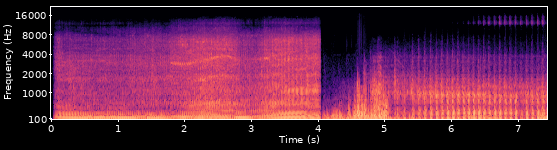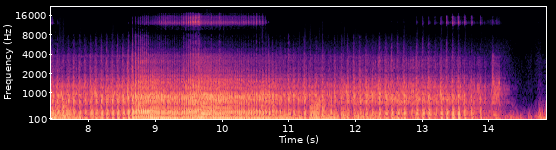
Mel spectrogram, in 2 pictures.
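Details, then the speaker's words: Motorcycle with cracked exhaust pipe, hole right next to the engine block: idles with loud raw chuffing bark and sharp popping pulses, far louder than normal; owner thinks it may also cause backfiring; exhaust leak. "I have a hole in the exhaust. Like, right next to the right next to the end of the block. There's a little hole right there. So, that's why my bike sounds so different."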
